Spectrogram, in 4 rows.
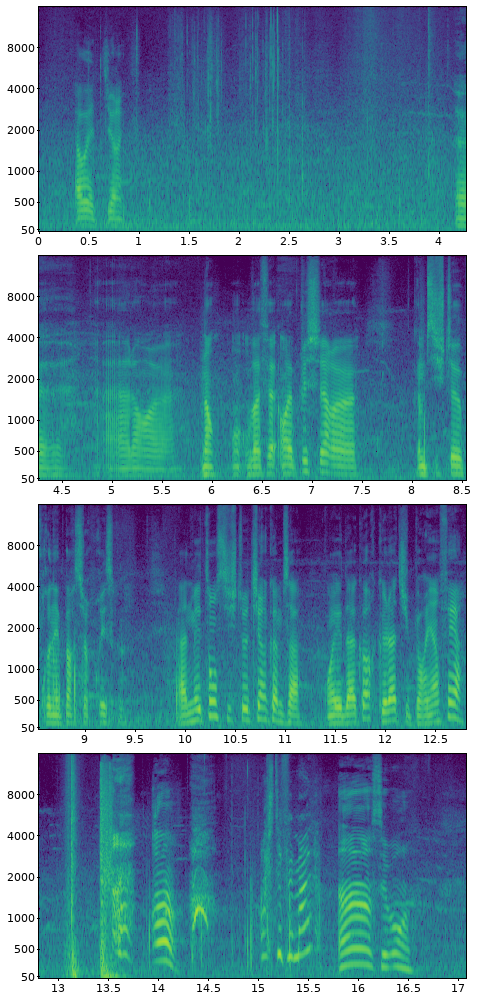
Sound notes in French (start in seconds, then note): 13.1 bruit d'impact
